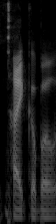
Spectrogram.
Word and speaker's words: Taikōbō: SSR writer Taikōbō. We'll also talk about more names later, but the Japanese pronunciation is Taikōbō.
